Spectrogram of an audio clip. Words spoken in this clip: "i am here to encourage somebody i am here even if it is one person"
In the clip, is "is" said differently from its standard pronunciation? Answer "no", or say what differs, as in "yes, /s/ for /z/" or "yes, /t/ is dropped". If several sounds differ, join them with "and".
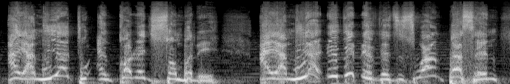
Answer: yes, /s/ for /z/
